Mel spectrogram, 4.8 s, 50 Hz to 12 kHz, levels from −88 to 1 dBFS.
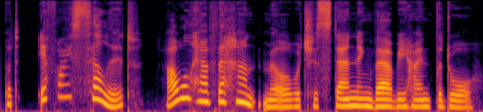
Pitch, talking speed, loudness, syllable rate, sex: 215 Hz, 225 wpm, -18 LUFS, 5.0 syllables/s, female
